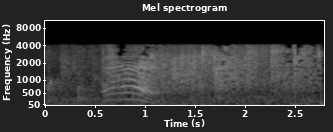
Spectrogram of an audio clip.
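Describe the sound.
Steady, dense clapping from a crowd giving a round of applause to a team fills the whole stretch, with one voice letting out a brief rising-then-falling whoop early on.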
